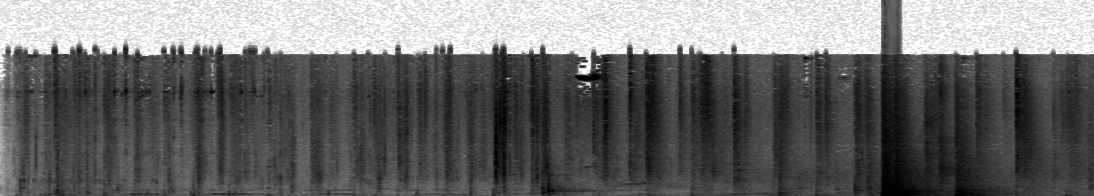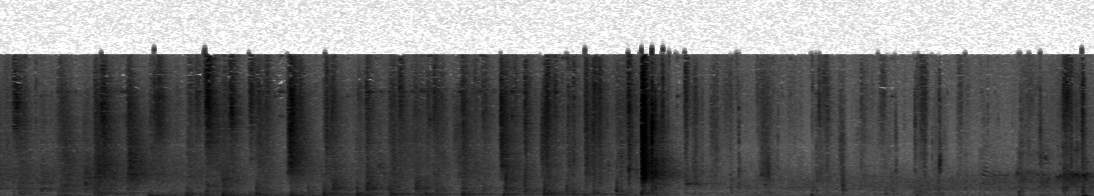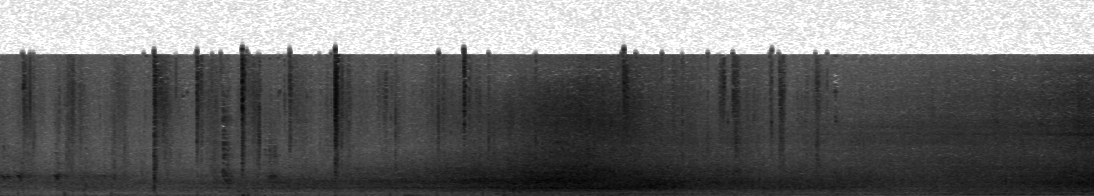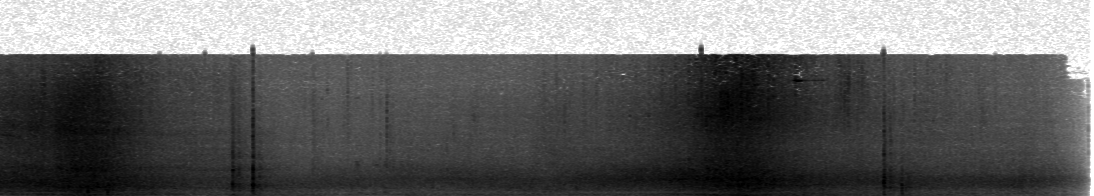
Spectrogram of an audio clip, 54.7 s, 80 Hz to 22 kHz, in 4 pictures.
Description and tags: sunday wilda1 200311
20.03.2011: about.14.00. Gorna Wilda street in Wilda district in Poznan. sunday ambience: some cars, birds, almost no people. a kind of silence and laziness.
